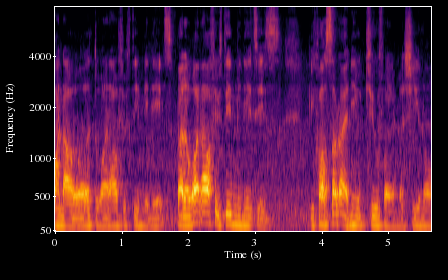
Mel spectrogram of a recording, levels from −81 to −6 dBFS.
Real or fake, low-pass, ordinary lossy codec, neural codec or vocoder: fake; none; none; codec, 16 kHz, 4 kbps, FunCodec, trained on LibriTTS, 50 frames a second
